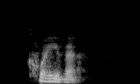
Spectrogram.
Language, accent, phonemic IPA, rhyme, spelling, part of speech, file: English, Southern England, /ˈkweɪvə(ɹ)/, -eɪvə(ɹ), quaver, noun / verb, LL-Q1860 (eng)-quaver.wav
- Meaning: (noun) 1. A trembling shake 2. A trembling of the voice, as in speaking or singing 3. an eighth note, drawn as a crotchet (quarter note) with a tail; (verb) To shake in a trembling manner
